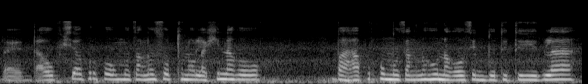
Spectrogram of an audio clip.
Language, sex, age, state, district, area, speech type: Bodo, female, 30-45, Assam, Goalpara, rural, spontaneous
